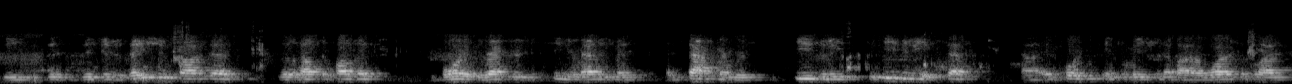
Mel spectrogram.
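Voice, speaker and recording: A man with an Indian accent reading policy items at a public board meeting, often pausing with "uh", restarting words and adding casual asides. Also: mid-range voice, steady tone. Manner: reads from notes with frequent "uh" and restarts, adds casual asides. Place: meeting room. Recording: distant, phone-like, roomy with faint hiss.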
